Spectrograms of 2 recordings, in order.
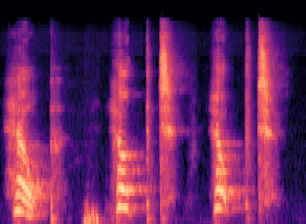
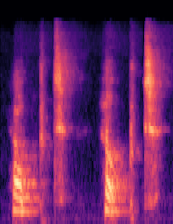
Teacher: the ed past tense ending is making a T sound like Tom.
